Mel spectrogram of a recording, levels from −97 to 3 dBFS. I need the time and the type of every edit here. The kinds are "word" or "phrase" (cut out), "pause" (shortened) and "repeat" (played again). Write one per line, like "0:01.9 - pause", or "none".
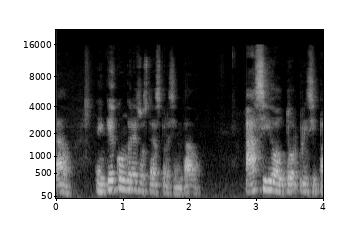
none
